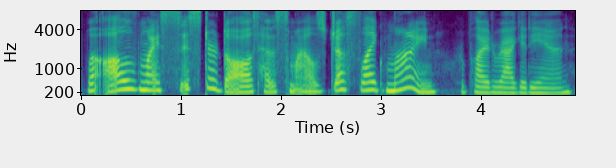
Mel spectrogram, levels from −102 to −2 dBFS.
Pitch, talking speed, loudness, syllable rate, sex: 230 Hz, 170 wpm, -18 LUFS, 4.1 syllables/s, female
